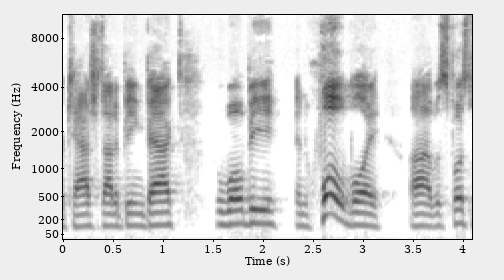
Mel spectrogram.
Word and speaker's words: Huobi: It's also a really interesting timing, considering there's a lot of rumors right now of Huobi being insolvent, one of the more popular Eastern exchanges. And I think it's pronounced whoa boy. – Yeah, whoa boy, also potentially being in danger.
